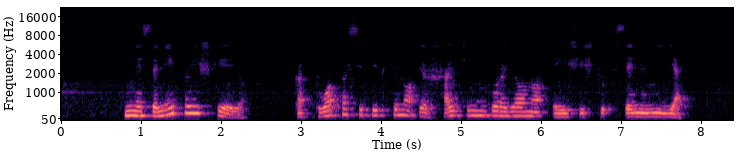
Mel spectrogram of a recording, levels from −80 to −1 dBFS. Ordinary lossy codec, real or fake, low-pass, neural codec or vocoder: Opus, 24 kbps; real; 19.8 kHz; none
